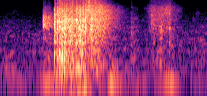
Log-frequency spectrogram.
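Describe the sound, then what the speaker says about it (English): A deck of tarot cards being shuffled by hand: one long, loud riffling burst followed by a shorter, softer second shuffle, close and alone with no talking. "I need to shuffle these"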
